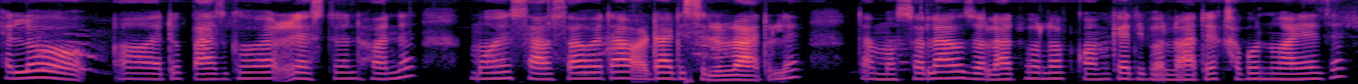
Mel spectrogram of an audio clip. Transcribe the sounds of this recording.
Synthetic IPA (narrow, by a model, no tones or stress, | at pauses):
hɛlo | etupãs̬ɡɔɹɛstɔɹɛnthɔjnɛmojsaʊsaʊɛtaɔ̰ɹdaɹdisilʊ̃lɔatulɛ | tamɔsɔlaʊzɔlatʊɔlɔp̚kɔmkɛdibɔlɔwatʊɛkʰabɔnʊaɹɛzɛ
